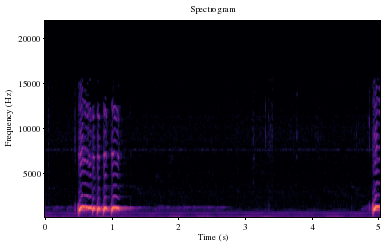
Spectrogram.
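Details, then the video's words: Local zebra dove song: a loud stuttering phrase of about five quick, mellow, hollow coos runs together in half a second, then a long quiet pause before the next phrase begins; a faint low hum runs throughout. "Suara Burung Perkutut Lokal"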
